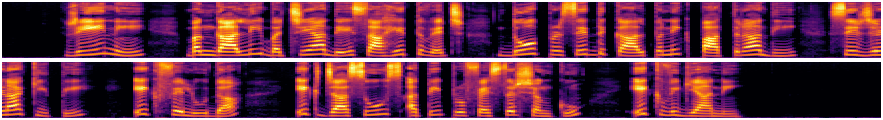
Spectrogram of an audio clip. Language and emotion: Punjabi, neutral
